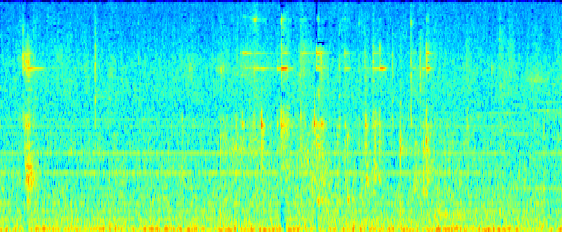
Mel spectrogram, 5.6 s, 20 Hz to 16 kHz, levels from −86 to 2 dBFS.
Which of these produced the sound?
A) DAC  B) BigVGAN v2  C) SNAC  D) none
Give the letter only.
D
